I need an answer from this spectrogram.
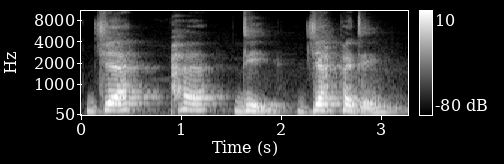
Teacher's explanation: There are 3 syllables in this word, and the first syllable is stressed.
